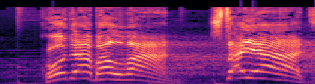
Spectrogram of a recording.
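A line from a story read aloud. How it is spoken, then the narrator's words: Yelling. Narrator (Russian): заорал меч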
